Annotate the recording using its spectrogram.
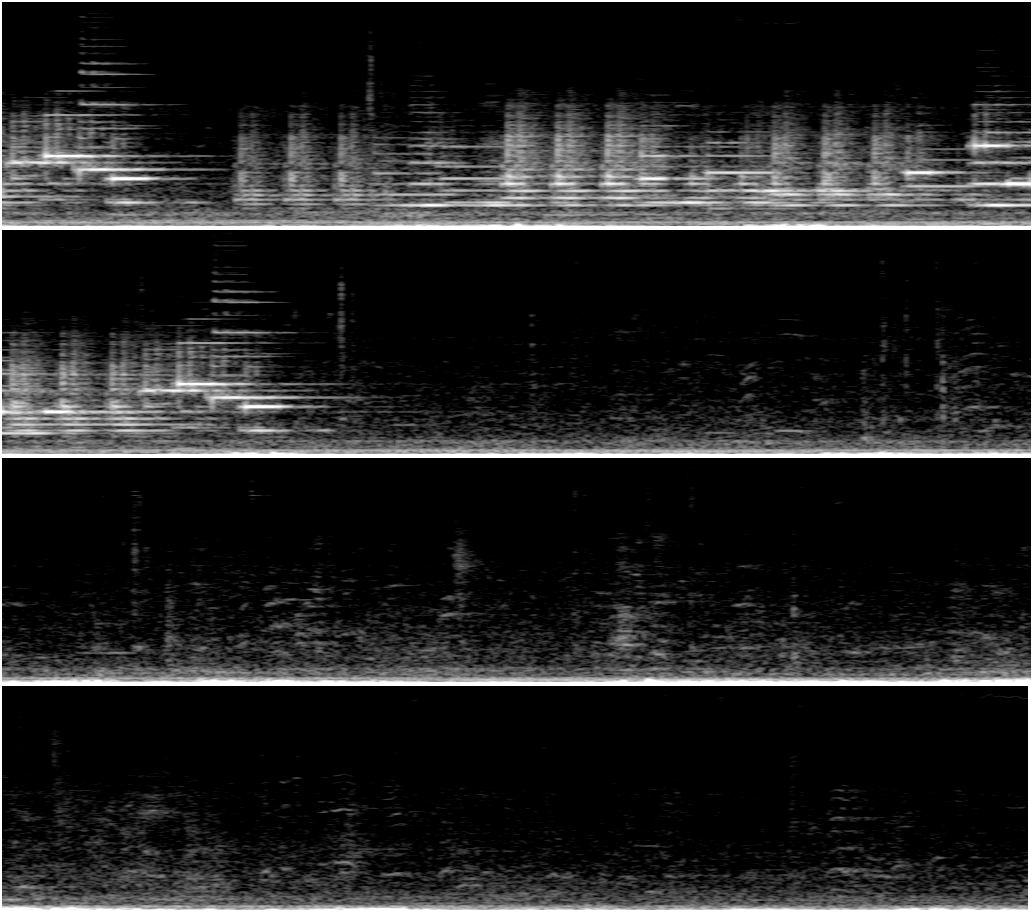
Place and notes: Rue du Stade, Piney, France - Récréation dans la cour du collège
C'est l'heure de la pause de l'après-midi au collège des Roises, les élèves sortent dans la cour.
France métropolitaine, France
